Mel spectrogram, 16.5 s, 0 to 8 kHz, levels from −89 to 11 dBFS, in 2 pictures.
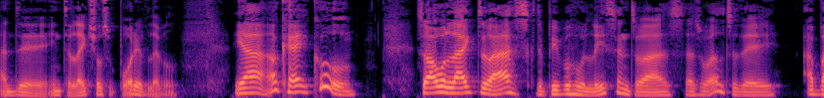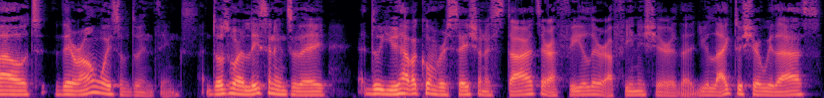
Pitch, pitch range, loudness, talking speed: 115 Hz, 100-135 Hz, -16 LUFS, 195 wpm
